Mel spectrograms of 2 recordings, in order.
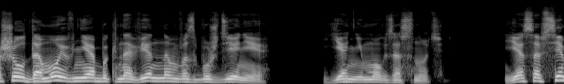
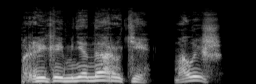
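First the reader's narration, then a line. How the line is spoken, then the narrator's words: Muffled loud whisper. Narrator (Russian): сказал приглушенным голосом, который пытался превратить в громкий шепот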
